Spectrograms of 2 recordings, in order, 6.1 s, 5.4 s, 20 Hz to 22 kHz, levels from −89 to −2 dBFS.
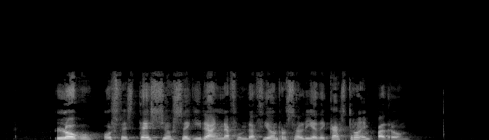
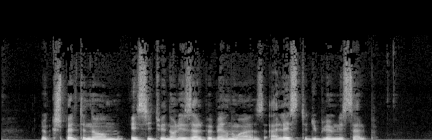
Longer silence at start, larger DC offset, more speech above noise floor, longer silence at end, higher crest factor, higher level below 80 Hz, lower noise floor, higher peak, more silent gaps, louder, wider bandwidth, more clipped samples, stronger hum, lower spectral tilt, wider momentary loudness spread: first, 0.7 s vs 0.05 s; neither; first, 56 dB vs 33 dB; first, 1.05 s vs 0.65 s; about the same, 22 dB vs 18 dB; second, -88 dBFS vs -48 dBFS; first, -86 dBFS vs -53 dBFS; second, -10 dBFS vs -4 dBFS; neither; second, -31 LUFS vs -21 LUFS; second, 11 kHz vs 16 kHz; neither; neither; about the same, -5 dB/octave vs -5.5 dB/octave; first, 12 LU vs 7 LU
